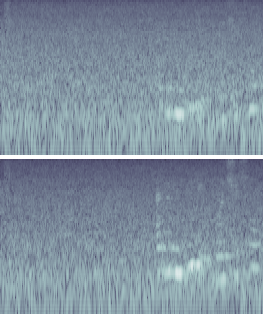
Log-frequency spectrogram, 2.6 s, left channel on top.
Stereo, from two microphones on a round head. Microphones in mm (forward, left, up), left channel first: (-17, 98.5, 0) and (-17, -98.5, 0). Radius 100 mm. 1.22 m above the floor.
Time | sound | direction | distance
1.6 | a woman speaking | 75° right (ahead or behind) | 1.6 m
